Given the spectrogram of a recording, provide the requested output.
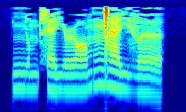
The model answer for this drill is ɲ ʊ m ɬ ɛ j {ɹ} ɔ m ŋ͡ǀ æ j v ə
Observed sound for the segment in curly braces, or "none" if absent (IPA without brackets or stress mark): ɹ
